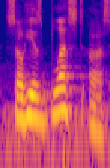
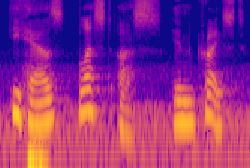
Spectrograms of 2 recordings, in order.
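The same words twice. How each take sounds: First: Said in the usual way. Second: Slow, each word weighed: "has" and "blessed" leaned on; stress on has and blessed. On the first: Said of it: "Note the has and the E D". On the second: Shown as a demonstration. Preacher drilling the tense of a verse for the congregation, slow and stressed. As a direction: hit "has" and the ed of "blessed" slowly. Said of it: "Note the has and the E D on the end of bless".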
